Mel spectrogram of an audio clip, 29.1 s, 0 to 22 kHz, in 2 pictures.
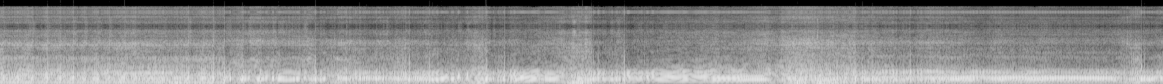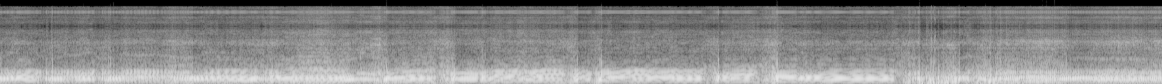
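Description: Honda CR500R two-stroke single-cylinder motocross bike being ridden hard, its engine revving up and falling back again and again as the throttle is worked, steadier for the first few seconds and near the end.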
